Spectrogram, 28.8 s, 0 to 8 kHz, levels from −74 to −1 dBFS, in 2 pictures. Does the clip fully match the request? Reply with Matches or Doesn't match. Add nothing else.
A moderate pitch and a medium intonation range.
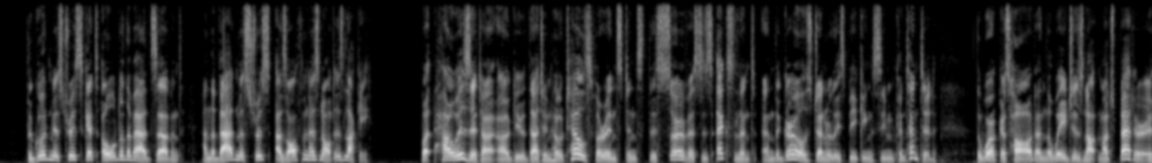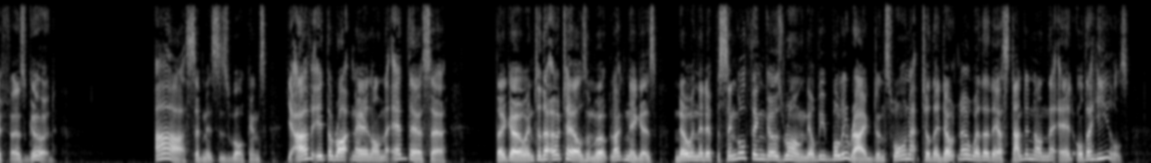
Doesn't match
